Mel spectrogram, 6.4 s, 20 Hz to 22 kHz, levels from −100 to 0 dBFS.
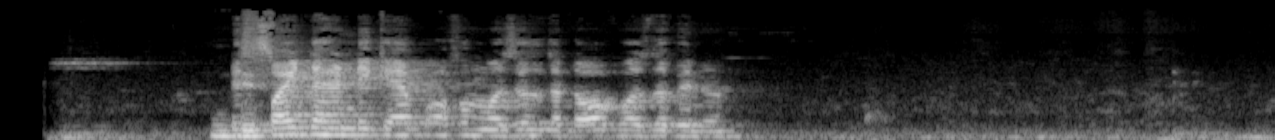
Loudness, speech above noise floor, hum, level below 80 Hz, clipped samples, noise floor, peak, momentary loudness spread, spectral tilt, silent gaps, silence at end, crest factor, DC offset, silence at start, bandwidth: -21 LUFS; 29 dB; none; -52 dBFS; under 0.1%; -50 dBFS; -4 dBFS; 25 LU; -5 dB/octave; none; 0 s; 20 dB; under 0.1%; 0.3 s; 16 kHz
